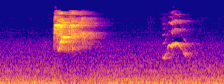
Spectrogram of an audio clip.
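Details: Male pet cockatiel calling in front of a mirror: a loud, harsh burst at the start, then a shorter, rising chirp about a second later, with a quiet indoor background.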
